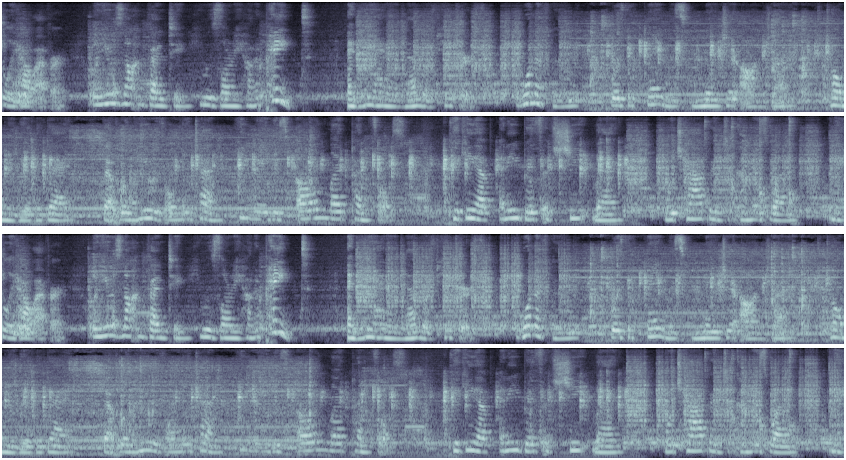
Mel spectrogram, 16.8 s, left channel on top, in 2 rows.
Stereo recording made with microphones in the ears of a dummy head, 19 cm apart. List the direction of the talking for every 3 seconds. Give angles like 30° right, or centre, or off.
40° right, 40° right, 20° right, 30° left, 20° left, 20° right.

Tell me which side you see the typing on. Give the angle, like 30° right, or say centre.
10° left.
